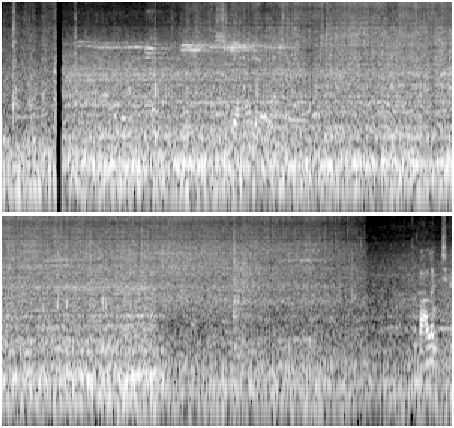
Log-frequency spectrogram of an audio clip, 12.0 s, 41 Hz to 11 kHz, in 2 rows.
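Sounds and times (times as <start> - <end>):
gravy sizzling and bubbling: 1.8 - 10.9.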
